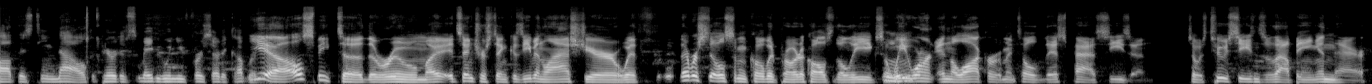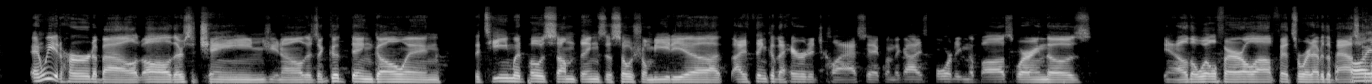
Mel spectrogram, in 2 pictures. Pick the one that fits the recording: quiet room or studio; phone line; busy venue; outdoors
busy venue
